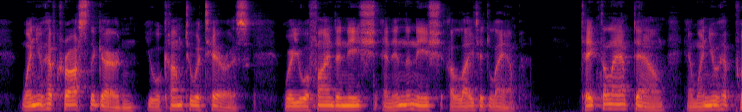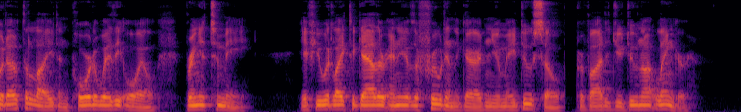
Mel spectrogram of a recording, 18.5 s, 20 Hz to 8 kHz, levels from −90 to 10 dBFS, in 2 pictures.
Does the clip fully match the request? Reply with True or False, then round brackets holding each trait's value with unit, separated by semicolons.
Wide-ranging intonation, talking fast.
False (3.4 semitones; 220 wpm)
